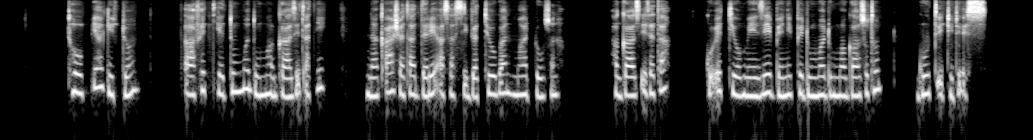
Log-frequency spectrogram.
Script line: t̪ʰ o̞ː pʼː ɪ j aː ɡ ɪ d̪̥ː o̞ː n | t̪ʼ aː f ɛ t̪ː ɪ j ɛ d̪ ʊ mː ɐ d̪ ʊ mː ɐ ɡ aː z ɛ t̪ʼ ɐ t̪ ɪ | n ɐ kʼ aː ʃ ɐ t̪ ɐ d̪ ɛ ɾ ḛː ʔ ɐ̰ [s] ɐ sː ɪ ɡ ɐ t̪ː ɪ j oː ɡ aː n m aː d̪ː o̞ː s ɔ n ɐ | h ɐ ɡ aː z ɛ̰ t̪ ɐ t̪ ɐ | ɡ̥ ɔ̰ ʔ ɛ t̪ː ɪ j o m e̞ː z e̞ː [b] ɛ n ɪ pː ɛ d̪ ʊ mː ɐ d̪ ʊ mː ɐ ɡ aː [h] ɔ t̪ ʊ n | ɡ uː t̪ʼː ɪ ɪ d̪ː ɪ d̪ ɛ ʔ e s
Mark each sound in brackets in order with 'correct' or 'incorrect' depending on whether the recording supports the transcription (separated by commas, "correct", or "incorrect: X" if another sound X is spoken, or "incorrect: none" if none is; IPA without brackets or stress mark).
correct, correct, incorrect: s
